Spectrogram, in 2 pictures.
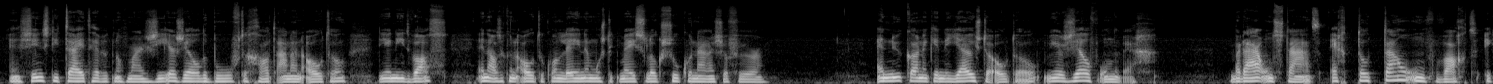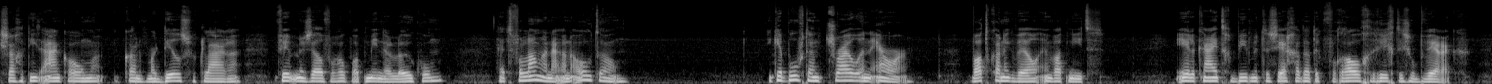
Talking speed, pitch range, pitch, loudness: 205 wpm, 130-155 Hz, 140 Hz, -19 LUFS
